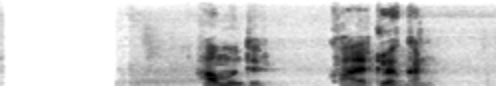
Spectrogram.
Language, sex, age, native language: Icelandic, male, 40-49, Icelandic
